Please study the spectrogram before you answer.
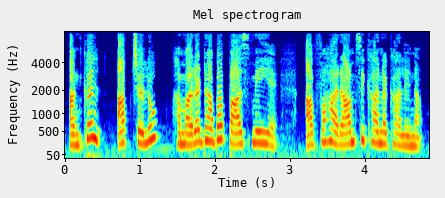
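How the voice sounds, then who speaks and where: Little girl acted by a woman, high-pitched, eager, caring, polite, earnest storybook character, dry recording. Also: moderate pace, dry recording, natural voice. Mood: polite, friendly. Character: young twin granddaughters, eager, caring, polite little girls.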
